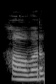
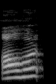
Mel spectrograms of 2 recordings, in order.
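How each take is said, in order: First: The word starts with an h sound. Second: The word starts with a vowel sound. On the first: The speaker calls it wrong. "ഹവർ എന്നല്ല" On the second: The speaker calls it right. "അവർ എന്നാണ് വായിക്കുക"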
